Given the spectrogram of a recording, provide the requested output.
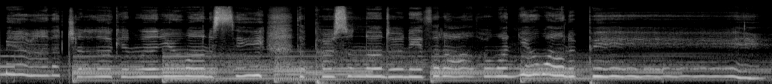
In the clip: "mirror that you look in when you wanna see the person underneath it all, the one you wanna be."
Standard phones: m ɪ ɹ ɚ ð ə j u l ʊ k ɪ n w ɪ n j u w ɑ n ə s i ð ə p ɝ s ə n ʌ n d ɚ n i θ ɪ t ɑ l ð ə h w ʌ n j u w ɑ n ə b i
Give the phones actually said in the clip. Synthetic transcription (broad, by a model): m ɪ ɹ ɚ ð ə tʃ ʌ l ʊ k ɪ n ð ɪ n j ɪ w ɑ n ə s i ð ə p ɝ s ə n ʌ n d ɚ n i θ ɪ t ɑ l ð ə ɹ w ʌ n j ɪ w ɑ n ə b i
